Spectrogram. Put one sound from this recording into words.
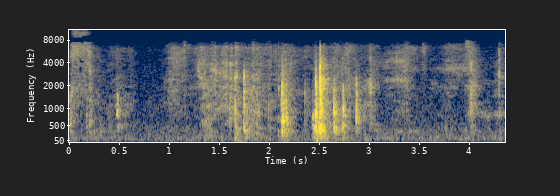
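A young girl reads aloud softly.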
